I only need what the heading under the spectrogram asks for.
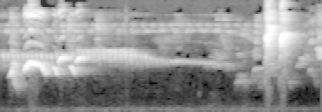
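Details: White-rumped shama arranging its song: a loud rolling whistled phrase sliding slowly downward, a quiet pause, then two sharp high bursts near the end.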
